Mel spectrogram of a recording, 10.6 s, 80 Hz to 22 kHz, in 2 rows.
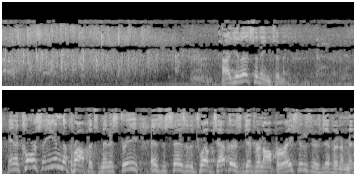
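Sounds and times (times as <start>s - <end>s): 
audience clapping hands during a church service: 0.0s - 2.8s
speech: 3.3s - 4.5s, 5.4s - 10.5s.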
